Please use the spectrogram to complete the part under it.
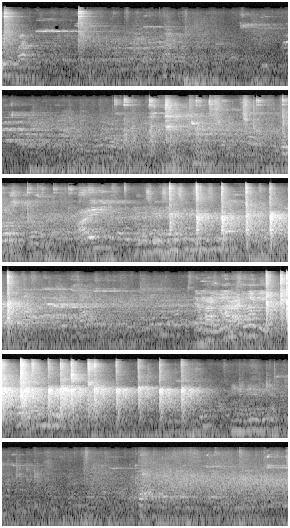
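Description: A table tennis ball clicks sharply back and forth off paddles and a table in a large echoing hall.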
